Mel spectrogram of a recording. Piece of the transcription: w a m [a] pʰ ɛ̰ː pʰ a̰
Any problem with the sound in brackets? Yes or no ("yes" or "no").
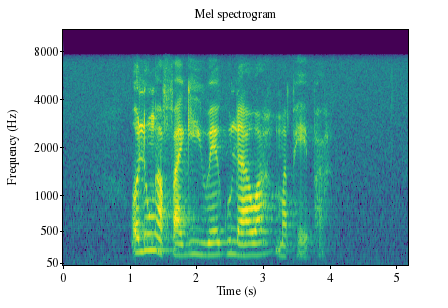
no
